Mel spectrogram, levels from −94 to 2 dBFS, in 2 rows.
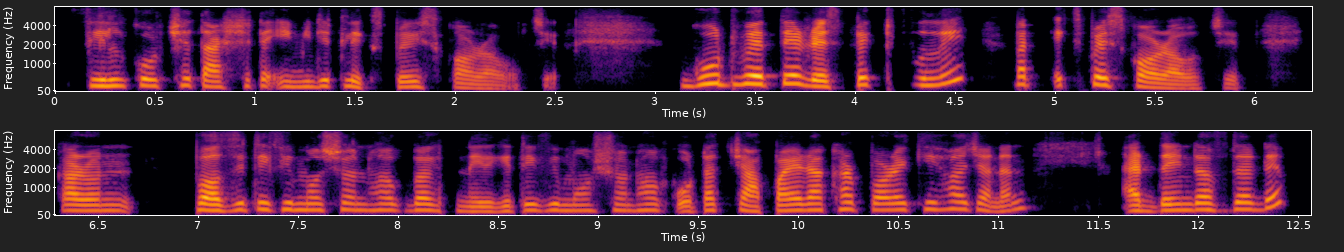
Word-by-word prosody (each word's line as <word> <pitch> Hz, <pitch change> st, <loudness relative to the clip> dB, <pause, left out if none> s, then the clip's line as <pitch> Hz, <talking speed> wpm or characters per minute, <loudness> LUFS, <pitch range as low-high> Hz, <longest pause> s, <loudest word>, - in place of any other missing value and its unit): feel 220 Hz, 0 st, +4 dB
করছে 230 Hz, +1 st, +1 dB
তার 190 Hz, -1 st, +3 dB
সেটা 215 Hz, -, -5 dB
imidiateltly 200 Hz, +2 st, -3 dB
express 180 Hz, -1 st, -5 dB
করা 135 Hz, -4 st, -4 dB
উচিত। -, -, -15 dB, 0.7 s
Good 295 Hz, -2 st, +5 dB
way 285 Hz, -1 st, +12 dB
তে 300 Hz, -, +7 dB
respectfully 250 Hz, -, 0 dB, 0.3 s
বাট 270 Hz, -, -1 dB
express 250 Hz, +1 st, +1 dB
করা 155 Hz, -6 st, +2 dB
উচিত। 140 Hz, 0 st, -14 dB, 0.4 s
কারণ 195 Hz, -1 st, +3 dB, 0.5 s
positive 220 Hz, +3 st, +4 dB
emotion 220 Hz, +1 st, -2 dB
হোক 210 Hz, -1 st, -4 dB
বা 210 Hz, -, +3 dB, 0.2 s
negetive 175 Hz, +5 st, -4 dB
emotion 195 Hz, +1 st, -8 dB
হোক 210 Hz, -, -5 dB
ওটা 205 Hz, +4 st, -3 dB
চাপায় 195 Hz, +4 st, +2 dB
রাখার 235 Hz, +3 st, 0 dB
পরে 220 Hz, +1 st, +2 dB
কি 245 Hz, -, -5 dB
হয় 245 Hz, -2 st, -2 dB
জানেন? 200 Hz, +4 st, -3 dB, 0.6 s
At 190 Hz, -, +3 dB
the -, -, +5 dB
end 210 Hz, -, -5 dB
of -, -, -12 dB
the 240 Hz, -, +3 dB
day 355 Hz, -, +1 dB
210 Hz, 175 wpm, -24 LUFS, 195-235 Hz, 0.7 s, way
